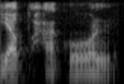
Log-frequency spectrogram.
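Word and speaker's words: يضحكون: Oke, untuk huruf dod ee kembali mengingatkan untuk huruf dita membacanya itu untuk huruf d ya gitu. Lidah samping ya yang saya tunjuk dengan ibu jari dan telunjuk ini lidah samping itu menyentuh gigi geraham atas gitu ya.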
